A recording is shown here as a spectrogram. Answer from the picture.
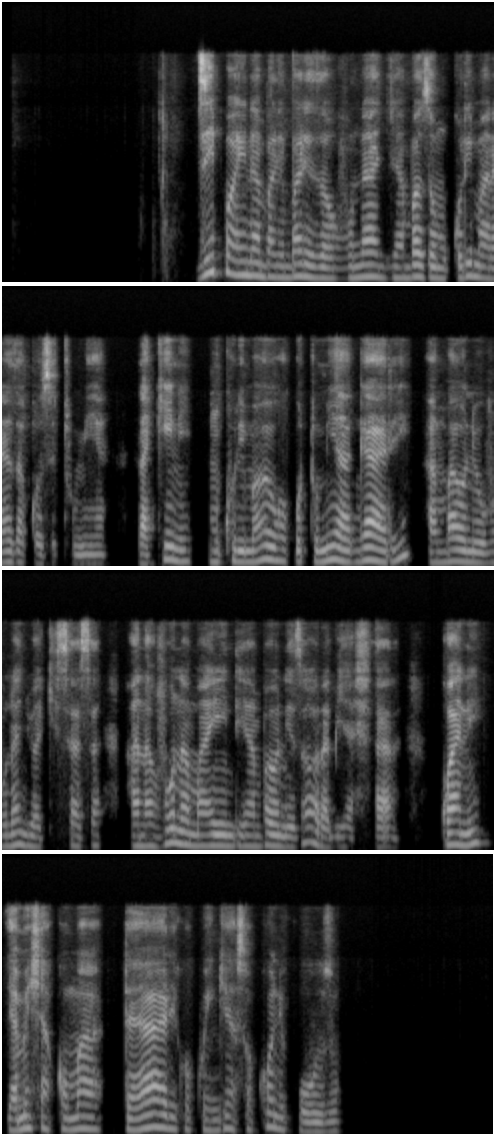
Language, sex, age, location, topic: Swahili, male, 25-35, Dar es Salaam, agriculture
